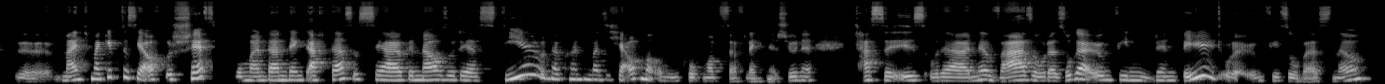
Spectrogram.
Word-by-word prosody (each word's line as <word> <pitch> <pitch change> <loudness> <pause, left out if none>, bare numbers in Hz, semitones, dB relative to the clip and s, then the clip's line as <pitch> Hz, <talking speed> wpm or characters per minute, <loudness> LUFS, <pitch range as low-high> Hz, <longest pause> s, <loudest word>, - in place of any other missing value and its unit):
äh. 145 -3 -6
Manchmal 230 +7 +2
gibt 335 +4 0
es 320 -2 +1
ja 260 - +4
auch - - -10
Geschäfte, 230 +5 +3 0.2
wo 185 - -4
man 190 0 -1
dann 195 0 +3
denkt: 200 0 0
„Ach, 205 0 +4
das 250 +4 +2
ist 240 0 -2
ja 200 -2 +4
genauso 200 +1 0
der 190 -3 -2
Stil“, 200 - +3 0.2
und 275 - -2
da 250 - +1
könnte 240 -1 -2
man 225 -1 -4
sich 210 0 -14
ja - - +1
auch 270 - -10
mal 245 -2 +4
umgucken, 165 -1 -8
ob 155 0 -5
's 155 - -9
da 145 - -6
vielleicht 140 -2 -7
'ne - - -8
schöne 180 +5 -5 0.4
Tasse 200 -1 +1
ist 195 +1 0
oder 165 -1 0
'ne 205 +2 -2
Vase 195 +5 +5
oder 170 -1 -2
sogar 230 +8 +3
irgendwie 205 0 -3
'n 190 -5 -4
'n 190 0 -5
Bild 315 - +4
oder - - -3
irgendwie 170 +2 -9
so 155 -4 -5
was, - - -6
ne, 225 - -3
200 Hz, 210 wpm, -23 LUFS, 180-230 Hz, 0.4 s, Vase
